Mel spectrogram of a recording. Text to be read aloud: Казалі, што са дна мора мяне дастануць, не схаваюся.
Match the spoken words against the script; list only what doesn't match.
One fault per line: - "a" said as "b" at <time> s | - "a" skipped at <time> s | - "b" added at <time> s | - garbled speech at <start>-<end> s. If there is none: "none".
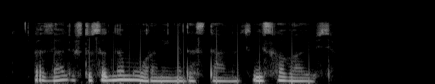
none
